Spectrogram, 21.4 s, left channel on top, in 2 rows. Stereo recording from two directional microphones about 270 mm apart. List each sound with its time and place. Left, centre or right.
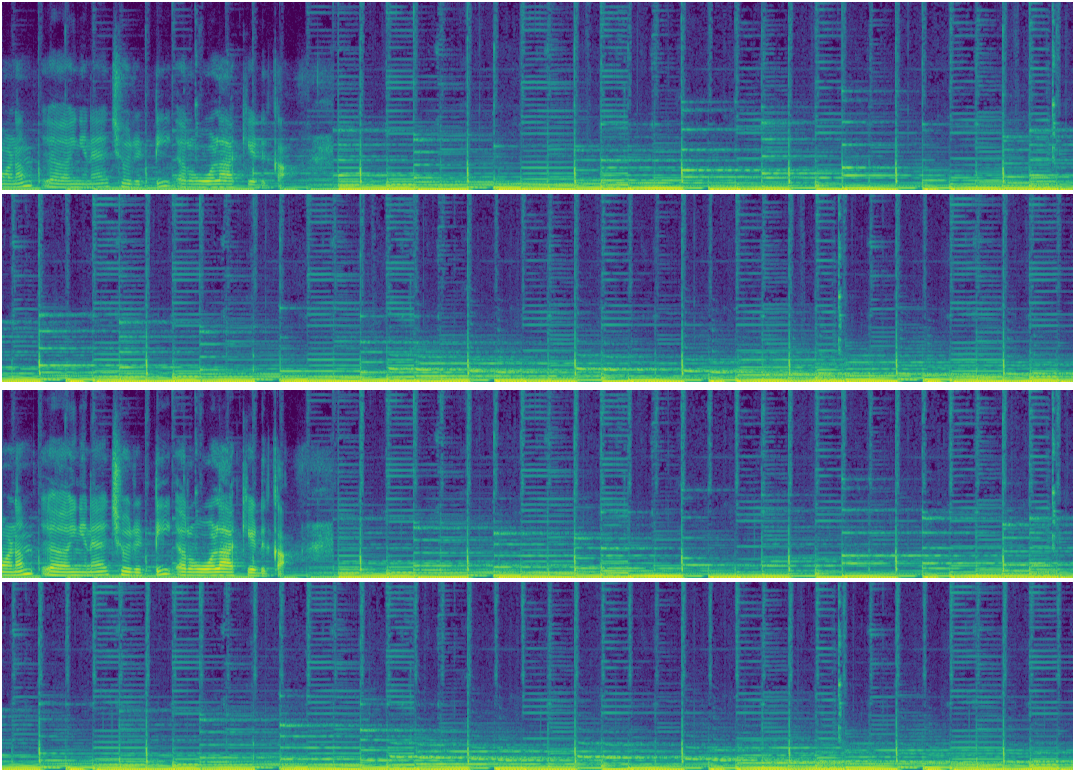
0.0 s a woman's voice: right
3.4 s music: centre
9.7 s music: centre
14.5 s music: centre
18.2 s music: centre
